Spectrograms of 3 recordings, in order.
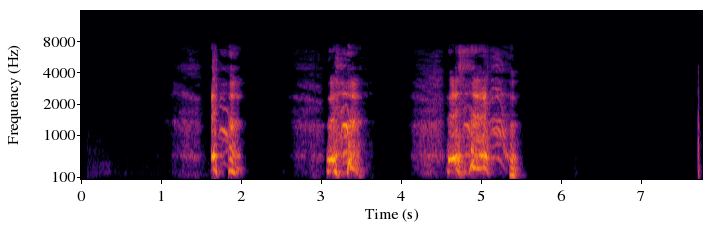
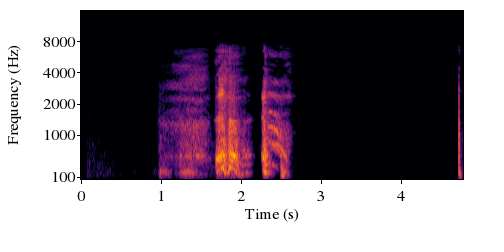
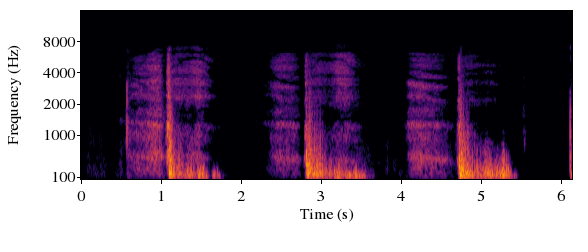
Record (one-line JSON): {"three_cough_length": "7.8 s", "three_cough_amplitude": 32768, "three_cough_signal_mean_std_ratio": 0.36, "cough_length": "4.8 s", "cough_amplitude": 31888, "cough_signal_mean_std_ratio": 0.31, "exhalation_length": "6.1 s", "exhalation_amplitude": 29271, "exhalation_signal_mean_std_ratio": 0.43, "survey_phase": "beta (2021-08-13 to 2022-03-07)", "age": "65+", "gender": "Male", "wearing_mask": "No", "symptom_none": true, "smoker_status": "Ex-smoker", "respiratory_condition_asthma": false, "respiratory_condition_other": false, "recruitment_source": "REACT", "submission_delay": "1 day", "covid_test_result": "Negative", "covid_test_method": "RT-qPCR"}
